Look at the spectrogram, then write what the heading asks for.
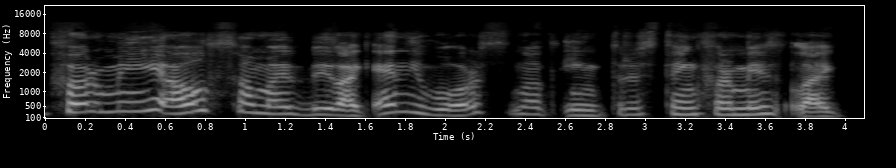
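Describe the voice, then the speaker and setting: Ukrainian woman speaking halting English. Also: a little high, lively intonation, dry recording, studio quality. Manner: halting, searching for words. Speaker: guest, history content creator.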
